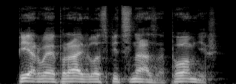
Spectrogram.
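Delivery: plain reading voice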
